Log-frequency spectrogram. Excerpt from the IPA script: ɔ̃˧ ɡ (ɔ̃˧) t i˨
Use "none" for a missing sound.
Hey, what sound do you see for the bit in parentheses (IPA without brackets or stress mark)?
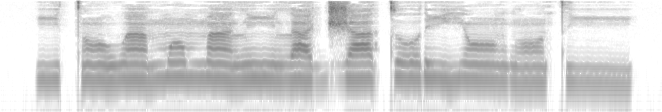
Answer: ɔ̃˨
